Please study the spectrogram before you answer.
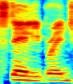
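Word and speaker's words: Stalybridge: for that kind introduction it's pronounced staley bridge it rhymes with gravy but don't don't worry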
